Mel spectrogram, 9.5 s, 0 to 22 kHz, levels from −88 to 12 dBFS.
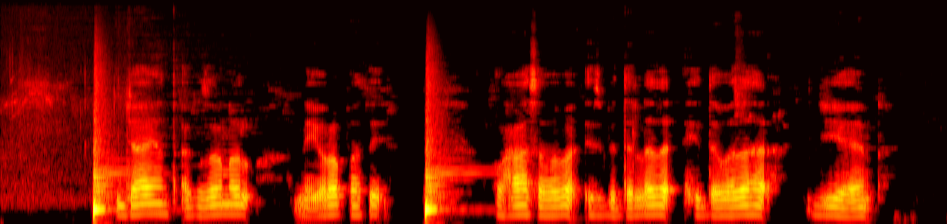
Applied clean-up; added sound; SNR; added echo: classical method Wiener filter.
